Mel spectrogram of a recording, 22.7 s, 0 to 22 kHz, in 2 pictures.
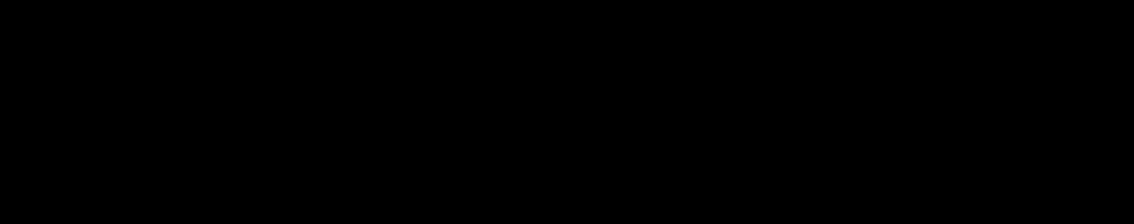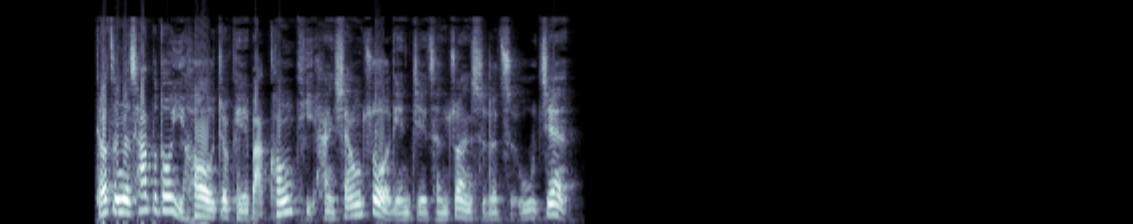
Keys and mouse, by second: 0.0 click, 0.8 Tab, 1.3 middle click, 2.2 click, 2.4-3.3 middle drag, 3.7-6.6 typing, 7.7-8.1 shift+middle drag, 8.5 shift+middle click, 9.2 middle click, 10.6 click, 12.4 shift+click, 13.5 ctrl+p, 14.8-15.6 middle drag, 16.3-16.6 middle drag, 16.9 KP_1, 17.8 shift+middle click, 18.3-18.7 shift+middle drag, 19.4 KP_7, 20.9 middle drag.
